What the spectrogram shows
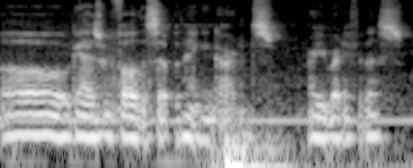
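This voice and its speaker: A man's deadpan tone comes through audible room echo and noticeable background noise. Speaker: video game streamer. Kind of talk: casual gameplay commentary. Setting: live stream. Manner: sometimes deadpan.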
